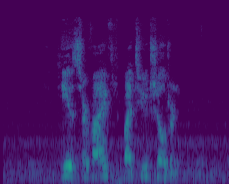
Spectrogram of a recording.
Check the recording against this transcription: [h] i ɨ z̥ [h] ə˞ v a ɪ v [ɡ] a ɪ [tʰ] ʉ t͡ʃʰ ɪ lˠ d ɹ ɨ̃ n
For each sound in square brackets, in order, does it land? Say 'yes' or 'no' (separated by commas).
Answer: yes, no, no, yes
